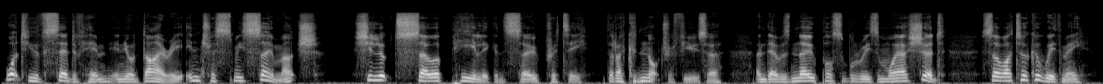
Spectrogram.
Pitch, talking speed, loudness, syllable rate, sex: 135 Hz, 225 wpm, -19 LUFS, 5.6 syllables/s, male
